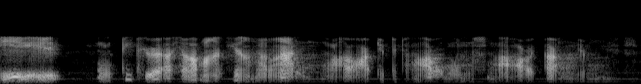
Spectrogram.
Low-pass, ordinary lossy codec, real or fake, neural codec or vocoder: 3.6 kHz; none; fake; autoencoder, 22.05 kHz, a latent of 192 numbers a frame, VITS, trained on one speaker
